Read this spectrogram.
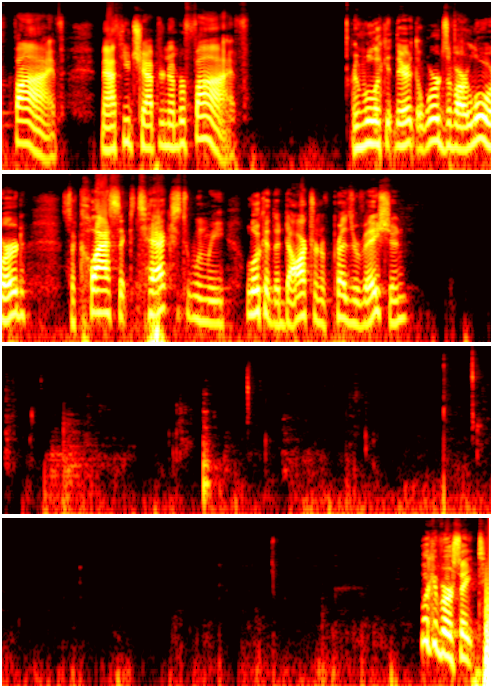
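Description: A young man speaks calmly and clearly from close by, lecturing with pauses.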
